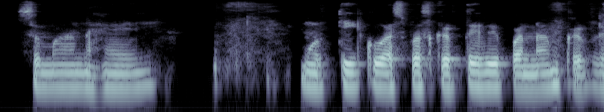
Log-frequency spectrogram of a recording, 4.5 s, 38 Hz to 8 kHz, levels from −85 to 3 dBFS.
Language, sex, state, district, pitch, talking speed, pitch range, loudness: Hindi, male, Chhattisgarh, Raigarh, 125 Hz, 130 wpm, 120-125 Hz, -21 LUFS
